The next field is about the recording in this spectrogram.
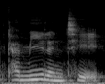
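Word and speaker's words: Kamillentee: ressemble aux français un camille lenti comme camille d'accord camilla noté mais attention c'est pas camille nt le lieu comme camille en français là on prononce vraiment des ailes en allemand on prononce en fait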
